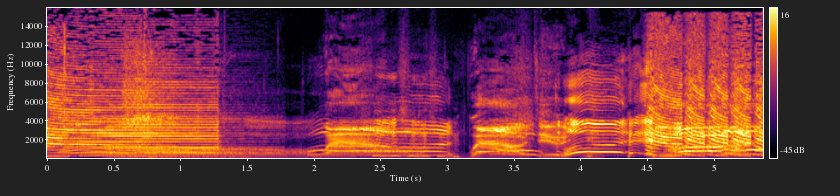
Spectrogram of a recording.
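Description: A hip hop air horn effect blares in a series of loud, brassy blasts with wavering pitch, running continuously for several seconds with only brief dips between bursts.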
